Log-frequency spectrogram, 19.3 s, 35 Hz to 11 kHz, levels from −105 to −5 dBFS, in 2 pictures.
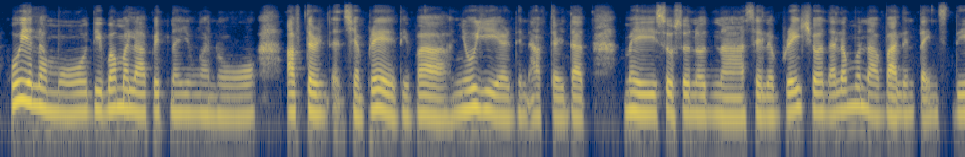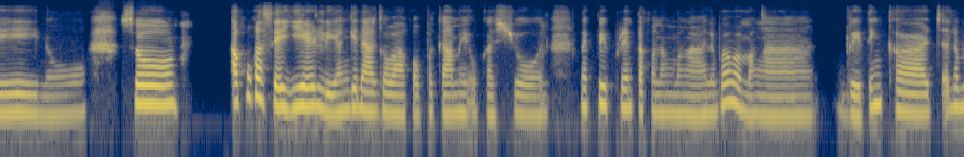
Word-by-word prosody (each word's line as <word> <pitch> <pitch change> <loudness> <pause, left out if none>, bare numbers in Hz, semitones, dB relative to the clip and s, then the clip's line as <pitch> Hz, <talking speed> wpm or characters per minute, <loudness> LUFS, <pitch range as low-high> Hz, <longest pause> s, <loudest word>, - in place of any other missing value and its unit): Huy, 270 +2 +8
alam 225 -5 +1
mo? 180 +1 -3
'Di 200 +2 -1
ba 205 - +2
malapit 180 -4 -1
na 180 - -5
'yong 175 0 -8
ano, 165 0 -8 0.3
after, 185 0 +4
ah, - - -8
siyempre 180 +3 +2
'di 165 - -8
ba 160 -2 +1
New 195 +4 -1
Year 180 -6 0
then 165 +1 -13
after 160 -1 -5
that 155 -2 -1 0.4
may 180 -2 +1
susunod 170 -1 0
na 155 -2 -3
celebration 180 +4 0
alam 200 +4 -1
mo 230 - -2
na 175 -5 -2
Valentine's 170 -1 -2
Day 175 0 -2
'no. 170 +2 -12 0.4
So, 245 0 +7 0.5
ako 260 +6 +6
kasi 285 -8 +7
yearly 225 -4 +4
ang 190 - -3
ginagawa 190 -5 +1
ko 170 - -5
pagka 175 0 -2
may 180 +1 -6
okasyon, 165 0 -3 0.3
nagpi-print 220 -1 -2
ako 185 -1 -10
ng 175 0 -8
mga 170 -1 -6
halimbawa 250 +9 0
mga 165 -4 -5 0.6
greeting 180 +7 -2
cards 180 -3 -1
alam 210 +2 -3
180 Hz, 150 wpm, -24 LUFS, 170-200 Hz, 0.6 s, Huy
